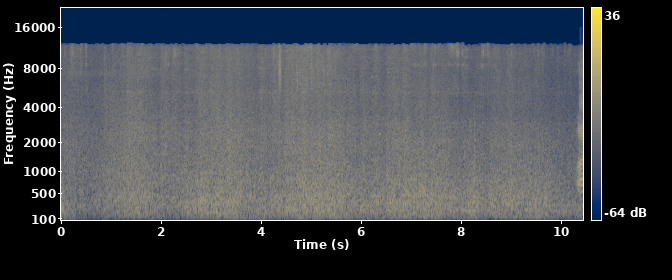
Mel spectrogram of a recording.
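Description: A steady, dense rumbling roar of a train passing overhead on the Manhattan Bridge fills the whole stretch, mixed with a broad outdoor wash of city ambience as someone walks underneath the bridge in Dumbo, Brooklyn; no one speaks.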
